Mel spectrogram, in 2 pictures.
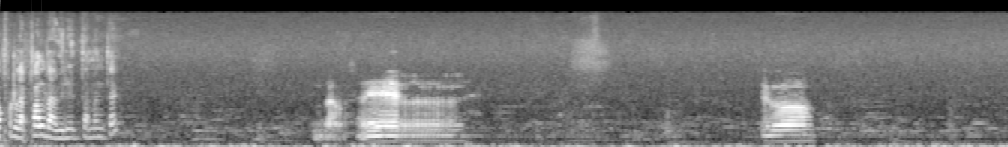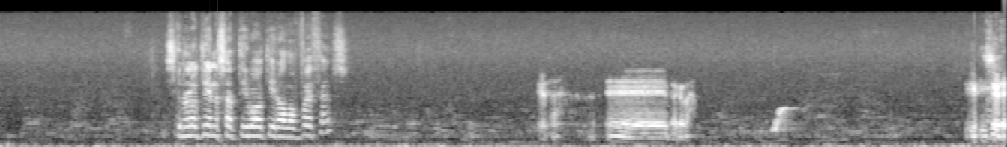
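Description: Several men talk in turns over an online call, in short bursts.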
